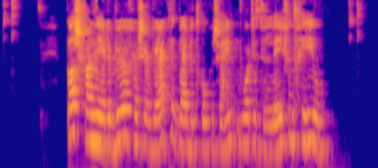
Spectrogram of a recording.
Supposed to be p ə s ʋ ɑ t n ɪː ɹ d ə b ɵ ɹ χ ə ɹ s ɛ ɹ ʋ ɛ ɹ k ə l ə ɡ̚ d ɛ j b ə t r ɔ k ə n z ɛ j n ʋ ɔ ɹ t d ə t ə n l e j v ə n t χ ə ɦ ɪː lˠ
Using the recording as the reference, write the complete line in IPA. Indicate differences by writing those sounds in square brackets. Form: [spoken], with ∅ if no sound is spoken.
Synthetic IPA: p [ɑ] s ʋ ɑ [∅] n ɪː ɹ d ə b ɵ ɹ χ ə ɹ s ɛ ɹ ʋ ɛ ɹ k ə l ə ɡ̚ [b] ɛ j b ə t r ɔ k ə n z ɛ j n ʋ ɔ ɹ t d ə t ə n l e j v ə n t χ ə ɦ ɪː lˠ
